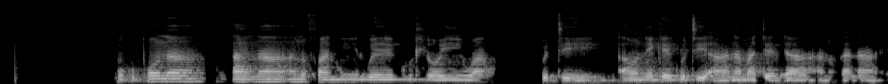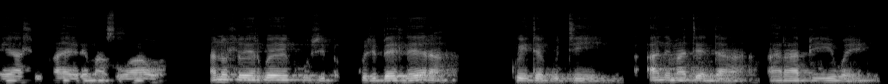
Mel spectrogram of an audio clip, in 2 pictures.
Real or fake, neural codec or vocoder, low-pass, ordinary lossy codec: real; none; 14.4 kHz; Opus, 64 kbps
